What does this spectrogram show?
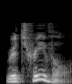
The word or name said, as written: retrieval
